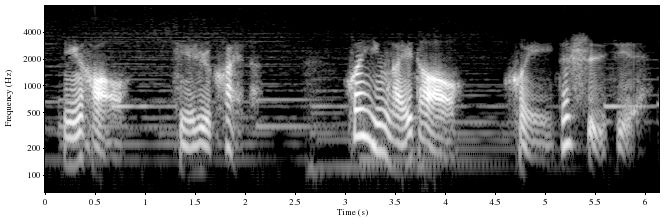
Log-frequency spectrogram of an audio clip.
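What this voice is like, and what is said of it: Cold, eerie female voice. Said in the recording (Chinese): “她仍然用一种冰冷的声音说”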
